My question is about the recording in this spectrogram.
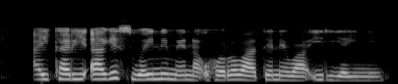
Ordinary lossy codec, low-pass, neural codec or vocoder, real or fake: none; none; none; real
